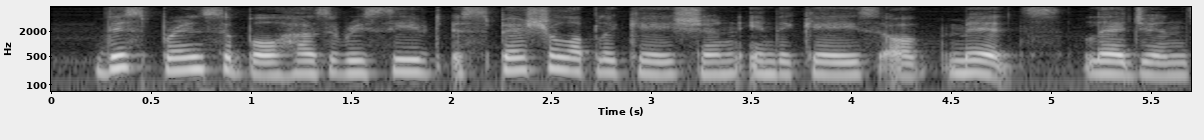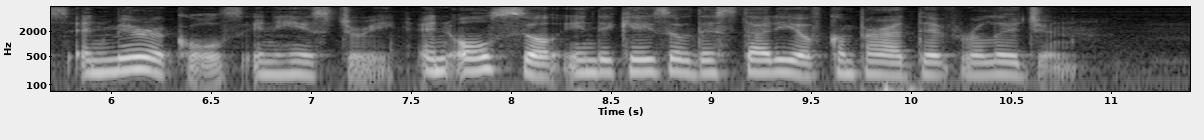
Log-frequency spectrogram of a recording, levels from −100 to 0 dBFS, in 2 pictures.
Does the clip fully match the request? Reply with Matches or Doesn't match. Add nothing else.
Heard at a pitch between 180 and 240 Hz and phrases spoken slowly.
Doesn't match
